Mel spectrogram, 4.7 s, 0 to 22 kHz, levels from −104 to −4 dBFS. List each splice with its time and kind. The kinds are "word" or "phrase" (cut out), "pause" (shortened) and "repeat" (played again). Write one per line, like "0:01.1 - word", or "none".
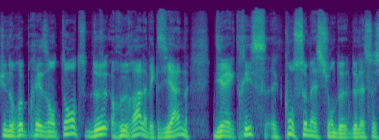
0:01.4 - word
0:02.0 - word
